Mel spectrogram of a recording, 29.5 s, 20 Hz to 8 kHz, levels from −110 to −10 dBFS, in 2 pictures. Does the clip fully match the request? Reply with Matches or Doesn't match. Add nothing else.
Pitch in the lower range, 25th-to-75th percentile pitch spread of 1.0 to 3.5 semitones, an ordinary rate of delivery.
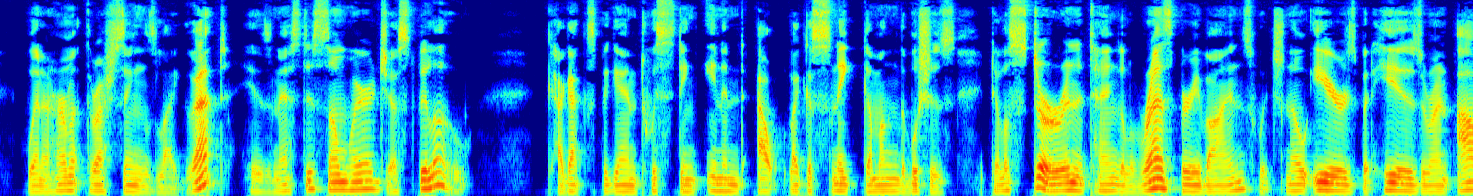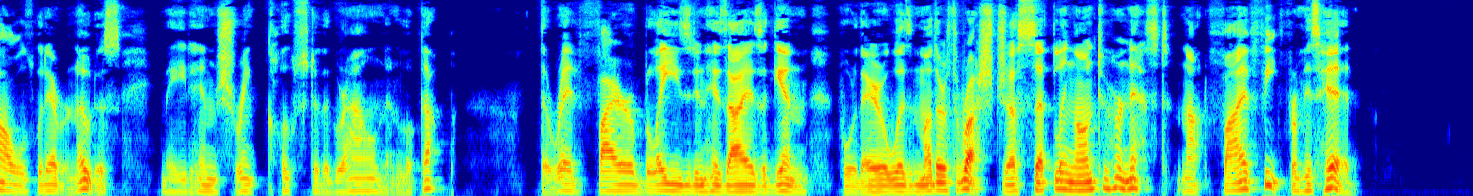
Matches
